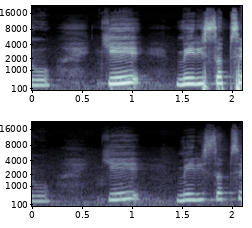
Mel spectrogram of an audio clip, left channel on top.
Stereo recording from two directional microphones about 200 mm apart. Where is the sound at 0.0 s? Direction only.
40° left (ahead or behind).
